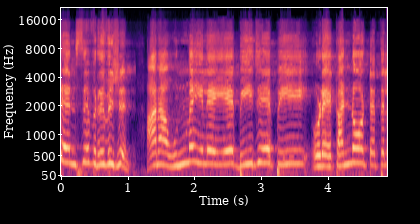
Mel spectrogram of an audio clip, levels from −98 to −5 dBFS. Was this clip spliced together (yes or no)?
yes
